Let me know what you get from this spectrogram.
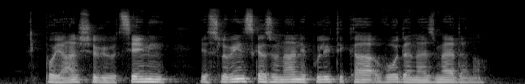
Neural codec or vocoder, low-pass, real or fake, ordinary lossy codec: none; 14.4 kHz; real; none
